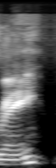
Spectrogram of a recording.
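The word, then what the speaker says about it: Reaugh: My first name is, T O M, and the last name is pronounced Ray, but it's spelled R E A U G H.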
